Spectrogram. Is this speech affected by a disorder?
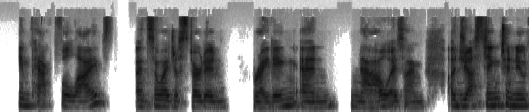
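Yes: bilateral cleft lip and palate; congenital, cleft treatment from birth, ongoing medical treatment.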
